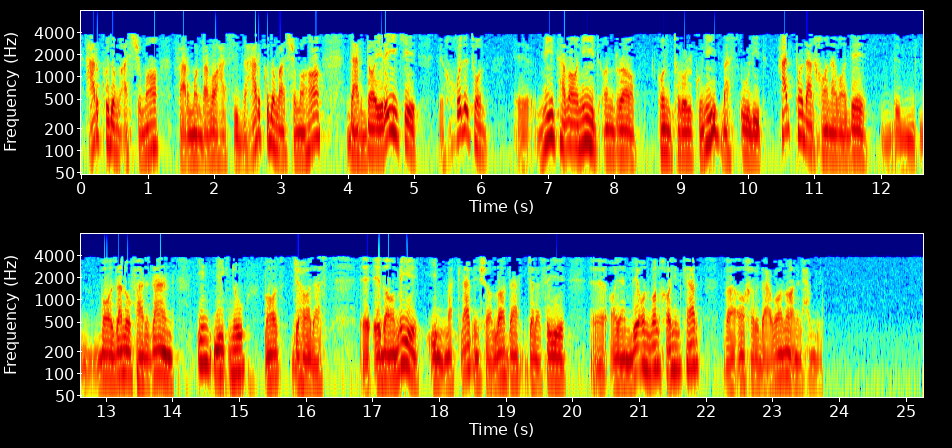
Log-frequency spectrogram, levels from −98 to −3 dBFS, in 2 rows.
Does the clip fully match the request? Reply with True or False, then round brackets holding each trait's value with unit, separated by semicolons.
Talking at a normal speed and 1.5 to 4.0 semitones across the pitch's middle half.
False (120 wpm; 4.4 semitones)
